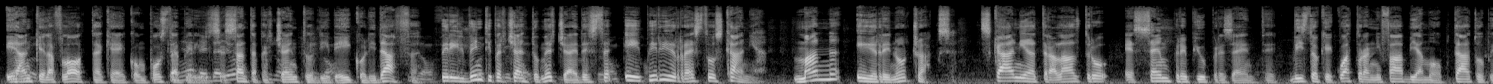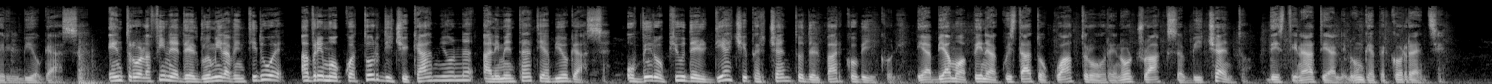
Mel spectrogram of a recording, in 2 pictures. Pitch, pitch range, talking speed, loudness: 130 Hz, 105-160 Hz, 145 wpm, -17 LUFS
